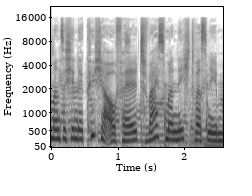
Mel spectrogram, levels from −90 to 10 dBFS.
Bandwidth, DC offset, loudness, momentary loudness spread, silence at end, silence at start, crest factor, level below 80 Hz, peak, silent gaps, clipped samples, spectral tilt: 16 kHz; 0.2%; -13 LUFS; 3 LU; 0 s; 0 s; 12 dB; -38 dBFS; 0 dBFS; none; under 0.1%; -4.5 dB/octave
